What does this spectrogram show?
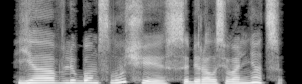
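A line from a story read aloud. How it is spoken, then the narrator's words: Hesitant, unsure. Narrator (Russian): неуверенно произнесла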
